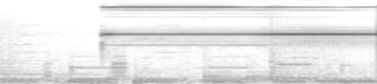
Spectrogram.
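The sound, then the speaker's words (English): A high-pitched test frequency tone begins after half a second and holds steady, piercing and shrill, to the end. A faint low rumble of background sound sits beneath it. “So here's like the first frequency that you'd hear if you were gonna do this one. Ooh, pretty annoying, right?”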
